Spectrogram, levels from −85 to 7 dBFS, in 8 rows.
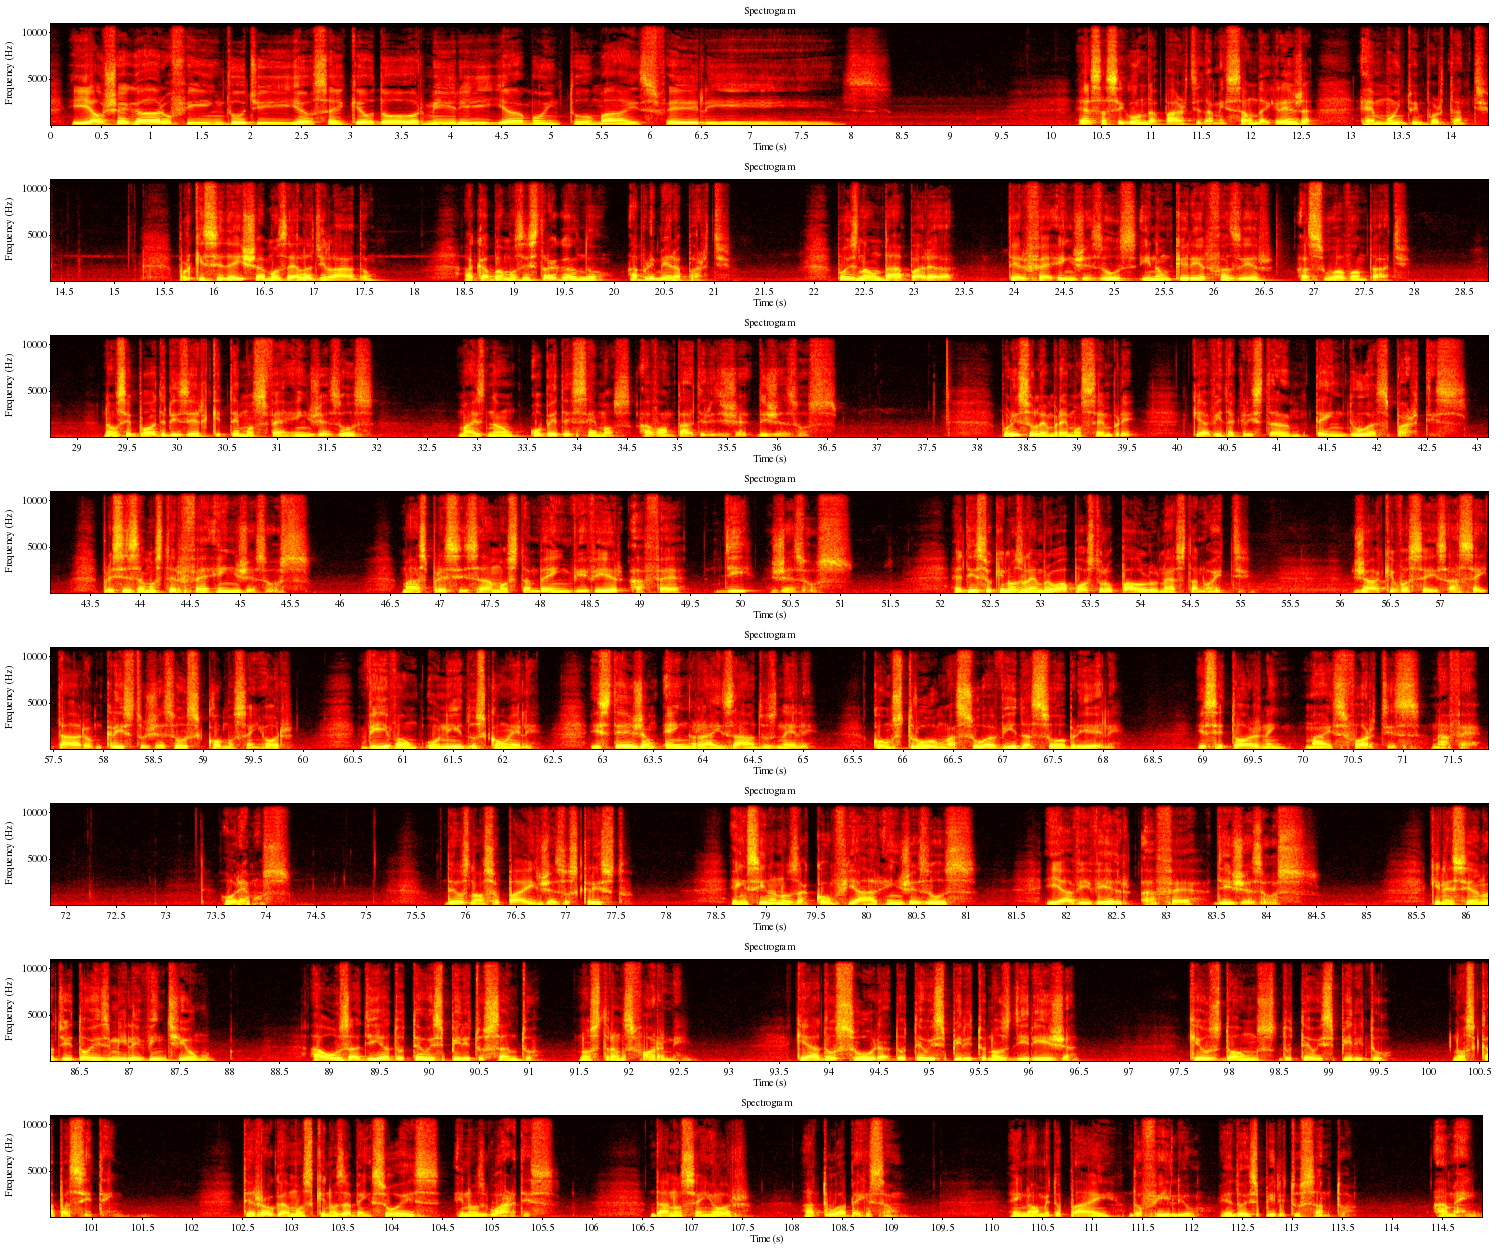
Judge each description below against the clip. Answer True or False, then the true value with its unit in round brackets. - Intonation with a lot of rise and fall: False (5.0 semitones)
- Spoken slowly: True (105 wpm)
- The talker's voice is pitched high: False (120 Hz)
